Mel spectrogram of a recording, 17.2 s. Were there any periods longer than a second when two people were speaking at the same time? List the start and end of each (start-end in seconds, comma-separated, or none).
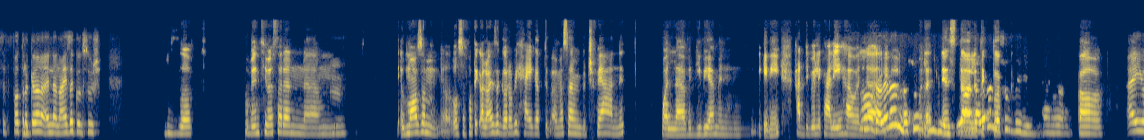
12.9-15.1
